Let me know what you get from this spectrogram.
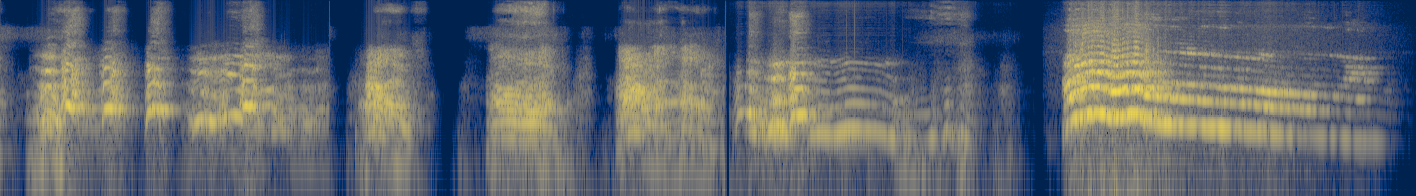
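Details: Retriever/Lab mix and husky/Lab mix dogs in a vocal back-and-forth: short barks and grumbling yowls, then a long falling howl-like moan, and finally a loud drawn-out howl sliding downward over about three seconds.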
